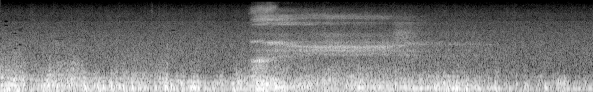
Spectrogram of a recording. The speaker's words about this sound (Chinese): 雨将城门紧紧困住，哗哗的雨声从四面八方袭来。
